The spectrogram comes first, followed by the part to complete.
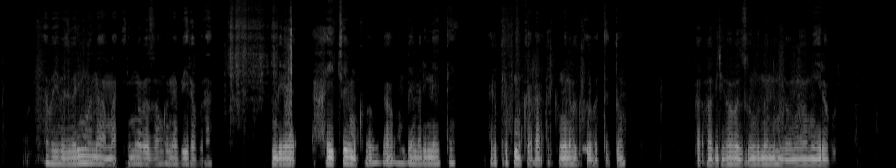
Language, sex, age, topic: Kinyarwanda, male, 18-24, government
